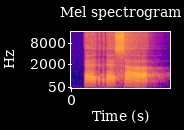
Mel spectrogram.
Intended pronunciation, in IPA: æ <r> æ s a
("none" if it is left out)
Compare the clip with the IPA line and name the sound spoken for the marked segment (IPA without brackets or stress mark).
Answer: r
